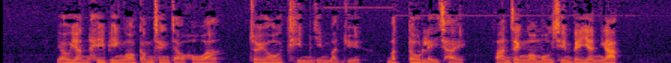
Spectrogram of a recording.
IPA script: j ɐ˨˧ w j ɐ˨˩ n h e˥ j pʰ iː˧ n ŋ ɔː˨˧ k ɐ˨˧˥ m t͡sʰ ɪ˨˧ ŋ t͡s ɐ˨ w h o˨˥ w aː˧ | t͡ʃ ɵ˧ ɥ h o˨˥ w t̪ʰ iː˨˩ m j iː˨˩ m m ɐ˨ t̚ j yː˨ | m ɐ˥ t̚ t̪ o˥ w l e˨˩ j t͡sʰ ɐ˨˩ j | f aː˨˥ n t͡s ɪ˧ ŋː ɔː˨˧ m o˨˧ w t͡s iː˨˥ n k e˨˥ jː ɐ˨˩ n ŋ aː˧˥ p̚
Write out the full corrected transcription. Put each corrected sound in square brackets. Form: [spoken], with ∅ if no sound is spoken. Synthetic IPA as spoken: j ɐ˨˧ w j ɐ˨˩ n h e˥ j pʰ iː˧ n ŋ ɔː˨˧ k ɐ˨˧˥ m t͡sʰ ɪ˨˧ ŋ t͡s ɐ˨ w h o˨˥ w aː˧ | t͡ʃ ɵ˧ ɥ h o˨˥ w t̪ʰ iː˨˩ m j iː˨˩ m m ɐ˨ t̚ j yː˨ | m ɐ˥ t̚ t̪ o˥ w l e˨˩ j t͡sʰ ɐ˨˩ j | f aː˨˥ n t͡s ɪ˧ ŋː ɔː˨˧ m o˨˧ w [t͡sʰ] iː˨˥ n [p] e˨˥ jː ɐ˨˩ n ŋ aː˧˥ [k̚]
